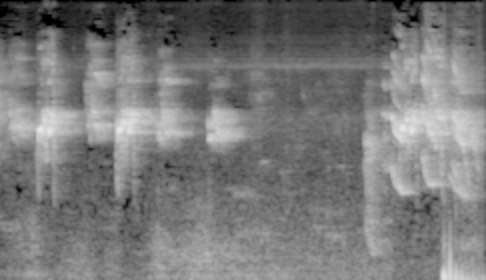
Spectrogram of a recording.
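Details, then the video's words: Budgies giving a series of short warbling chirps, four quick bursts in the first two seconds, a pause, then a busy overlapping chatter of higher chirps to the end, with a brief low thump near the close. "Budgies Sounds| Budgies Chirping sound"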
